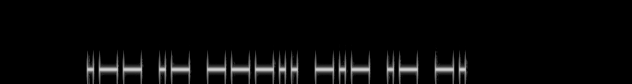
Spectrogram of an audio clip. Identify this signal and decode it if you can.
Morse code, heard as a keyed tone, about 20 wpm, 700 Hz. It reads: WA8KAN
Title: Call Signs Repeated 3x - 20wpm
